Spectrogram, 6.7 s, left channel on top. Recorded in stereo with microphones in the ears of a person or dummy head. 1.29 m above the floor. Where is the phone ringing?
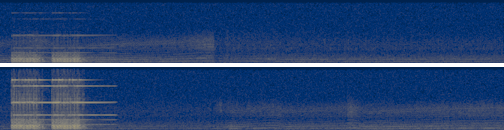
65° right (ahead or behind).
